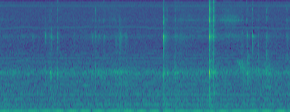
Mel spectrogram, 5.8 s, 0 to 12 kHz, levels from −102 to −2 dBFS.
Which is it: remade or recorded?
recorded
